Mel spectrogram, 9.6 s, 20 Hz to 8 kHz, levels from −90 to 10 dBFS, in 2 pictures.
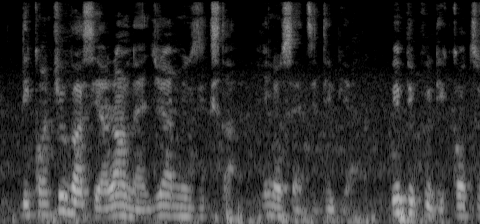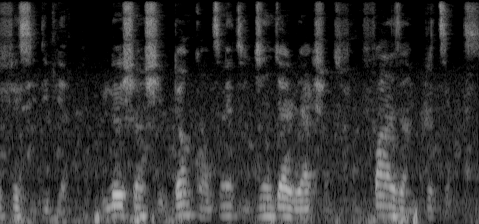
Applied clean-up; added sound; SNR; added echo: none; none; none; none.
